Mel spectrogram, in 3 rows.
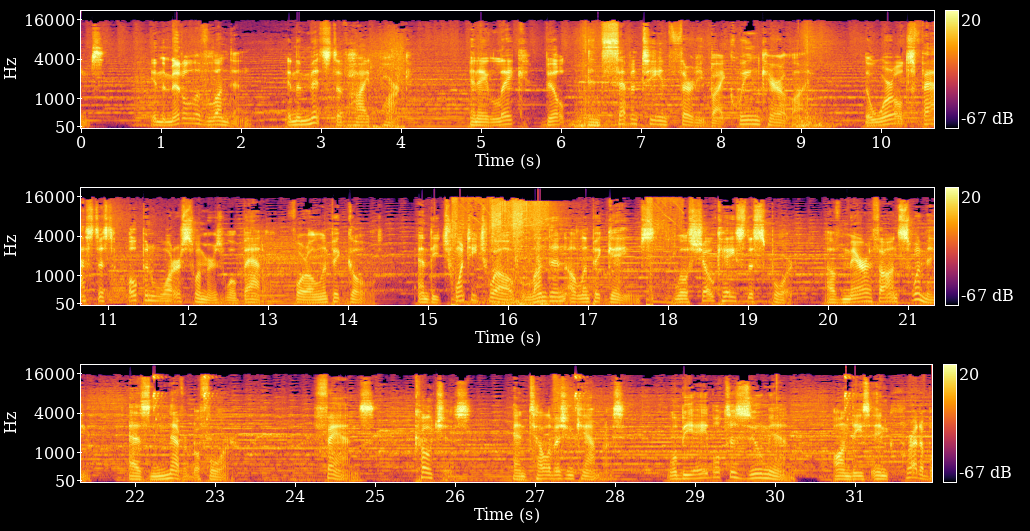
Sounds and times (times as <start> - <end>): Speech: 0.0 - 0.3, 0.9 - 4.2, 4.8 - 23.3, 24.2 - 31.9
Music: 0.0 - 31.9.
